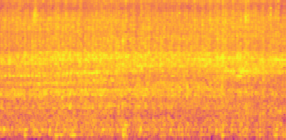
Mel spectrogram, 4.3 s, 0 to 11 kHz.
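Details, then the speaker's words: 1957 Ford 841 tractor after fitting a Chinese replacement carburetor, tachometer not working: slow steady low even thump with no misses or surging; the carburetor works. "It actually doesn't sound too bad. I gotta get the tachometer fixed. I want to idle it down just a little bit. Carburetor works."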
